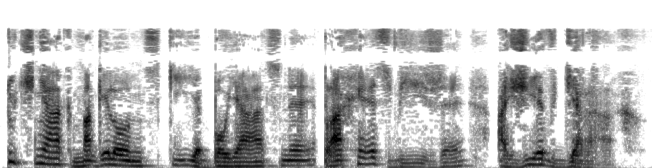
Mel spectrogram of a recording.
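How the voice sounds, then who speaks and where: Guy doing a stuffy old-school teacher, slow know-it-all lecturing, raspy. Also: on the low side, expressive, no echo, studio quality, full character voice. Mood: pedantic. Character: pompous schoolteacher man, lecturing, easily annoyed.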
